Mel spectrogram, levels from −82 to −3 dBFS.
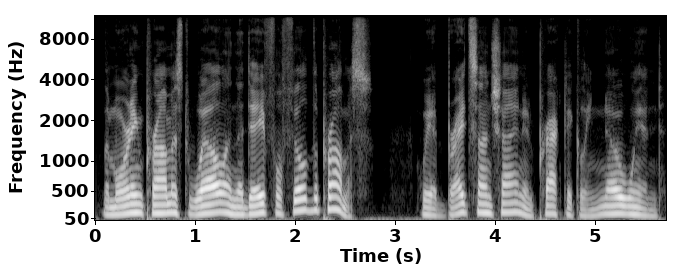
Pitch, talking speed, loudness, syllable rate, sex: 130 Hz, 190 wpm, -15 LUFS, 5.9 syllables/s, male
